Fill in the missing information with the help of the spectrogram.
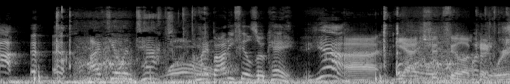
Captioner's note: laughing; excited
